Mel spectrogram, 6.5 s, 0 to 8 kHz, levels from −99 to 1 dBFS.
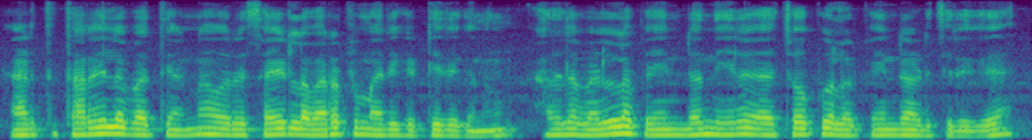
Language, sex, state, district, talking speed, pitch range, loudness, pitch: Tamil, male, Tamil Nadu, Kanyakumari, 150 wpm, 115-130 Hz, -16 LUFS, 120 Hz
